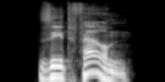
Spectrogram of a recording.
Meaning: inflection of fernsehen: 1. second-person plural present 2. plural imperative
- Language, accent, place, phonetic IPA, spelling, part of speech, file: German, Germany, Berlin, [ˌzeːt ˈfɛʁn], seht fern, verb, De-seht fern.ogg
